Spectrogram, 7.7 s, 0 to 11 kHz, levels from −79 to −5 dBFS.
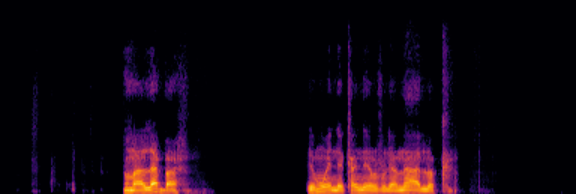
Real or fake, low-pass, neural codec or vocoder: fake; 9.9 kHz; codec, 24 kHz, 0.5 kbps, DualCodec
